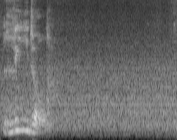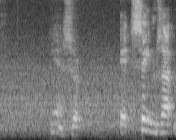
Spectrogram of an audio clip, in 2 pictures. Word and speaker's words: Lidl: so they can expand it yeah it's actually pronounced Lidl yes sir it seems that most of us Brits have been pronouncing it with the cotton I never knew I was pronounced it little cuz you know it's Lidl I don't think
